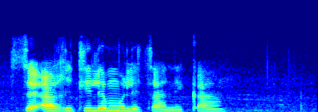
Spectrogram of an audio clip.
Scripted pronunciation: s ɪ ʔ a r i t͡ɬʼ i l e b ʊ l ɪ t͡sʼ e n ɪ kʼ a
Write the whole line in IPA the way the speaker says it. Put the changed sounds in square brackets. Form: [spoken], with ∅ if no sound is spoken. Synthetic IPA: s ɪ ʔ a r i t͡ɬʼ i l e [m] ʊ l ɪ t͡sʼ [a] n ɪ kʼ a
